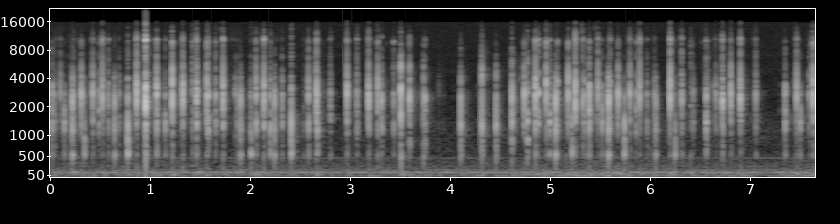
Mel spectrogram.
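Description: Fingertips type continuously on a mint-green Cyberboard R3 mechanical keyboard with plastic keycaps and an aluminum case. The result is a rapid stream of short, bright clicks and clacks with a few brief pauses and a faint steady low hum underneath.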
